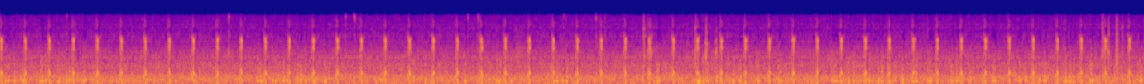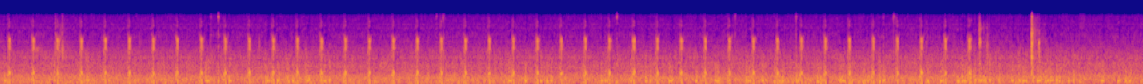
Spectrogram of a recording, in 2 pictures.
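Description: Steady, even ticking, about three or four ticks a second, over a low background hum, with a couple of sharper clicks near the end.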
